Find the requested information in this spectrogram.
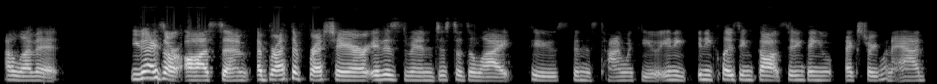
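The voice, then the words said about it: Distinctive accent. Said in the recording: “I love your accent.”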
